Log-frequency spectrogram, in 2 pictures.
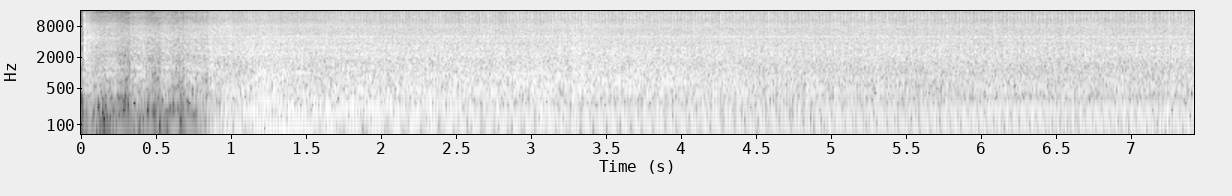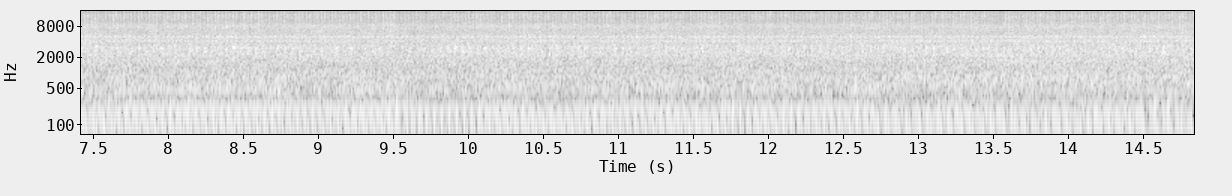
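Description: Mini Cooper S 1.6-litre turbocharged four-cylinder engine starting. It catches about a second in, flares briefly, then settles into a steady idle. It is being run just after an oil change so the fresh oil circulates and fills the new filter.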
